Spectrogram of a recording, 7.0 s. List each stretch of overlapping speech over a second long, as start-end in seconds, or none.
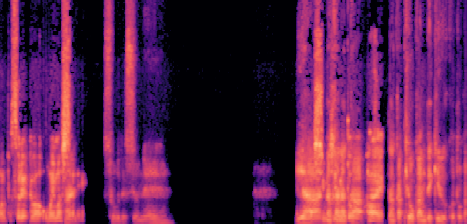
4.5-5.8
